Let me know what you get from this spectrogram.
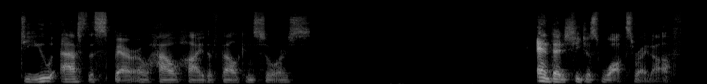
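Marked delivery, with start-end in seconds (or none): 0.2-3.1 the coldest, chilling, ice-cold voice. Voicing Inez answering a teammate without turning around: coldest of voices. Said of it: "with the most coldest of voices".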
